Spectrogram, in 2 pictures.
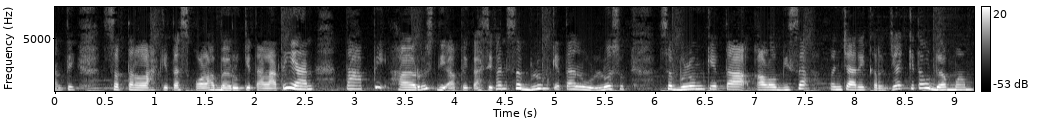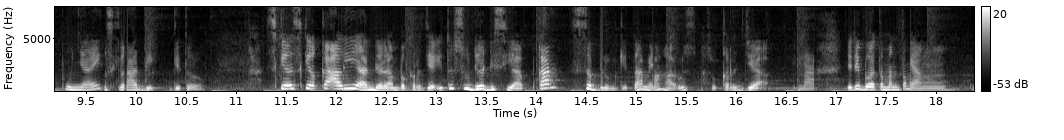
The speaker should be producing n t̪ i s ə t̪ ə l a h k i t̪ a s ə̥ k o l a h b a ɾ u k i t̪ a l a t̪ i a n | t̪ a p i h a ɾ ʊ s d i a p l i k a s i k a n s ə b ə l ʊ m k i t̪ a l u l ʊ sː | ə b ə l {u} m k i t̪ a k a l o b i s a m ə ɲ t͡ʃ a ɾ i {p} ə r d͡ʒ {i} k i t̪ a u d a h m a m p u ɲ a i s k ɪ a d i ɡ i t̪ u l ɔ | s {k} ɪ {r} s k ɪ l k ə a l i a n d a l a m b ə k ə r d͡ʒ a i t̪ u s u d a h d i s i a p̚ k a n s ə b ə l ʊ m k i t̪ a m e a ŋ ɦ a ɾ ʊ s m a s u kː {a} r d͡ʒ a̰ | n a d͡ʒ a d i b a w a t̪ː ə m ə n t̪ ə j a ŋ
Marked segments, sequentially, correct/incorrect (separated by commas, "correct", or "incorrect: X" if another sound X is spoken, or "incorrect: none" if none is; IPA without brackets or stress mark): incorrect: ʊ, incorrect: k, incorrect: a, correct, incorrect: l, incorrect: ə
